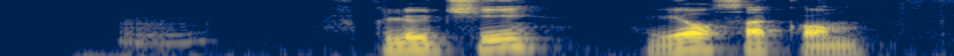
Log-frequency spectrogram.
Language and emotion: Russian, neutral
